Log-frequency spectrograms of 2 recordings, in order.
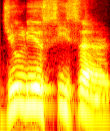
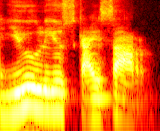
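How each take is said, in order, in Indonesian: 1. Caesar diawali dengan bunyi S, seperti seezer. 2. Caesar diawali dengan bunyi K, seperti kaisar. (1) "Itu cara baca Inggris ya" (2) "saya baca dengan cara orang Romawi ya. Mereka bacanya"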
